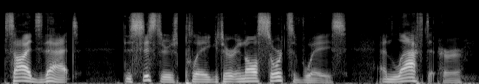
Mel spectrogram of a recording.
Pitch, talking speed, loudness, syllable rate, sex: 125 Hz, 190 wpm, -20 LUFS, 5.1 syllables/s, male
